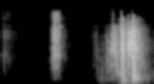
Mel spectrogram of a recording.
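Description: A faint click and a sharp knock, then a louder rattling, scraping clatter for about half a second as a locked dresser drawer is forced and pulled open. No one speaks.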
